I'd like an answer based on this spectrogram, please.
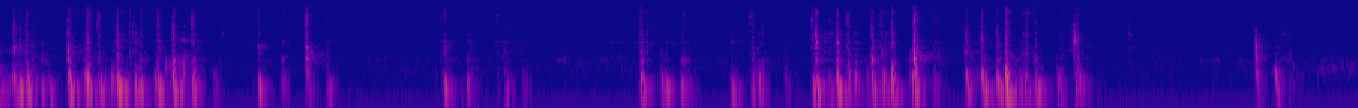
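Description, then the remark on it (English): Rapid computer keyboard typing in bursts of quick clicks, pausing briefly between flurries, with no voices present. “I guess I can wait till you're done typing, but”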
